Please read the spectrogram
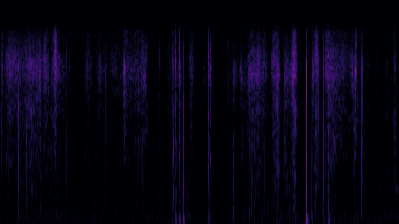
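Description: Scattered fingertip taps and clicks on a smartphone touchscreen, with soft rustling between them. The taps come in small clusters, the loudest a little past halfway.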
